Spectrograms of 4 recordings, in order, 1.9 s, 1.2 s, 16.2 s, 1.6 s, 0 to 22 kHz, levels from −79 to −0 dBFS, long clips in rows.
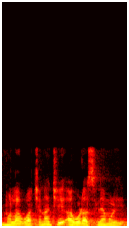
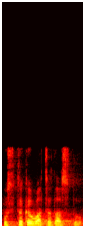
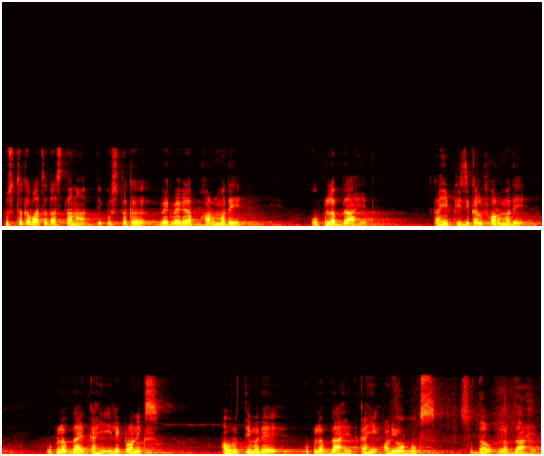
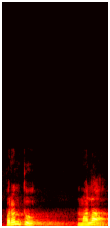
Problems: constant background noise, echo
